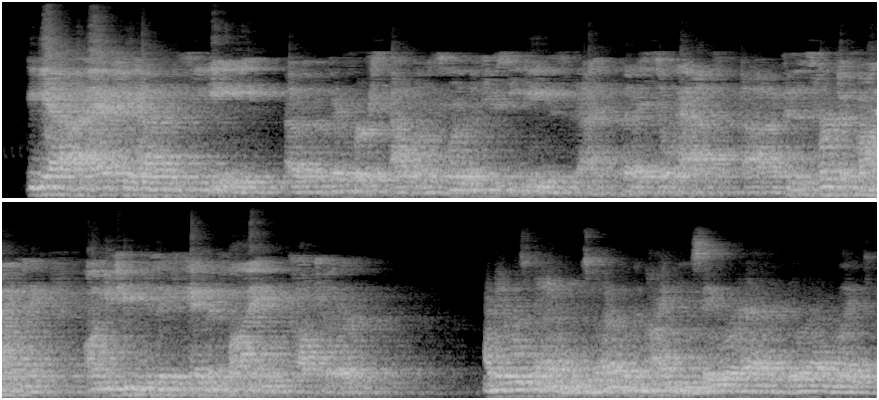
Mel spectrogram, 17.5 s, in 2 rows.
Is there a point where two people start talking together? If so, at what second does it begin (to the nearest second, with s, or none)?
none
